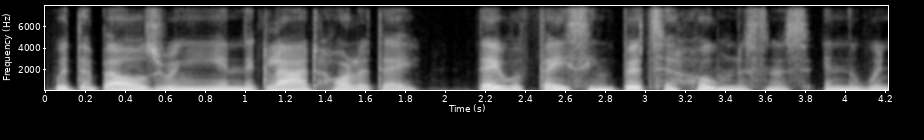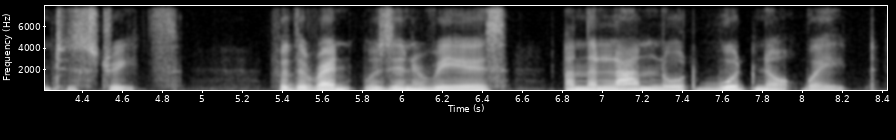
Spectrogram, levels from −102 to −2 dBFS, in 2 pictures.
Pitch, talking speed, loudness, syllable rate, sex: 195 Hz, 205 wpm, -19 LUFS, 5.6 syllables/s, female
